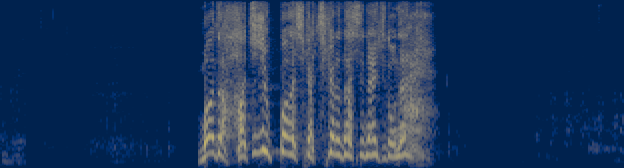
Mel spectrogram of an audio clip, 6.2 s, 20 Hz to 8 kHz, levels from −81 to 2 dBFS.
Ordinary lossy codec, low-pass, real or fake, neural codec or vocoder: none; none; real; none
